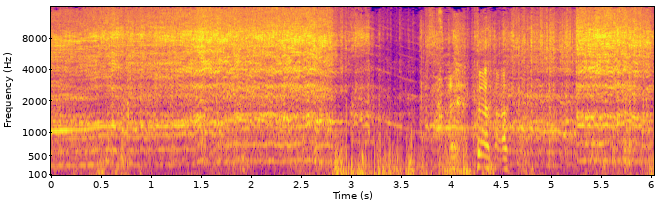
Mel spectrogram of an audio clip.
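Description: Segway X160 electric dirt bike's motor whining under acceleration, its pitch rising a little as it speeds up, with tyre and wind noise around it. It is running in its highest torque mode, pulling up a grassy hill.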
